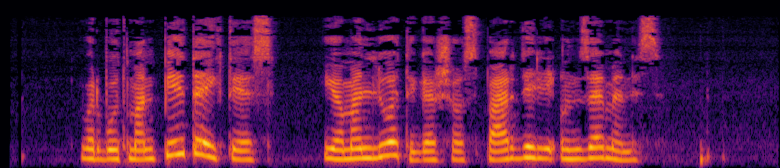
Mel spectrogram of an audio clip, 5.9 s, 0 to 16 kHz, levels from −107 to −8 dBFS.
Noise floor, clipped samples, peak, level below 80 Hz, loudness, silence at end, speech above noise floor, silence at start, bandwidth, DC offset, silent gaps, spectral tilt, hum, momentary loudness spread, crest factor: -68 dBFS; under 0.1%; -12 dBFS; -78 dBFS; -28 LUFS; 0.55 s; 41 dB; 0.6 s; 11.5 kHz; under 0.1%; none; -4.5 dB/octave; none; 10 LU; 16 dB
